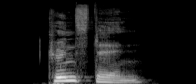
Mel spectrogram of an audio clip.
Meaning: to make artificially
- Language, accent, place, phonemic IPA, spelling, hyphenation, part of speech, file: German, Germany, Berlin, /ˈkʏnstl̩n/, künsteln, küns‧teln, verb, De-künsteln.ogg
